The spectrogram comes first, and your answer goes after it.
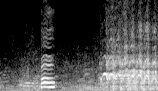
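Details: Mare whinnying in reply as her owner calls her at an animal event in Hilvarenbeek: a short, loud, quavering whinny lasting about a quarter second. Speech, crowd chatter and busy background noise follow.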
